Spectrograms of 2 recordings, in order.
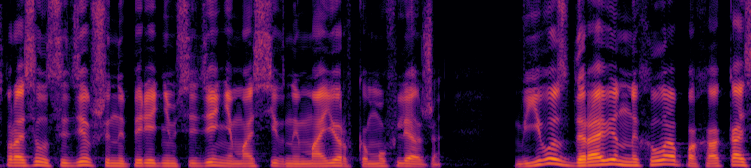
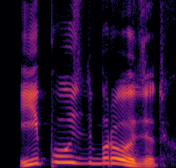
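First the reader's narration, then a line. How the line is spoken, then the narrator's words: Big man's snort. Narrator (Russian): хмыкнул здоровяк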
